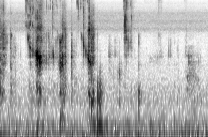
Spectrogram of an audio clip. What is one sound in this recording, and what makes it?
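A young woman bites into a soft chocolate cake close to a sensitive microphone.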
